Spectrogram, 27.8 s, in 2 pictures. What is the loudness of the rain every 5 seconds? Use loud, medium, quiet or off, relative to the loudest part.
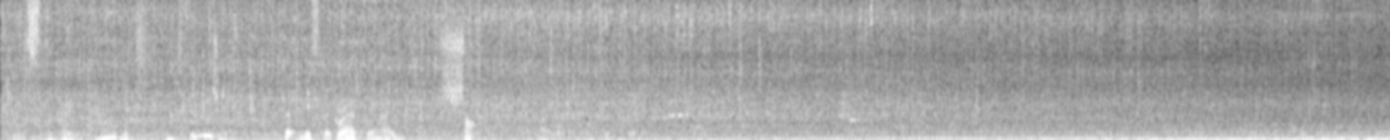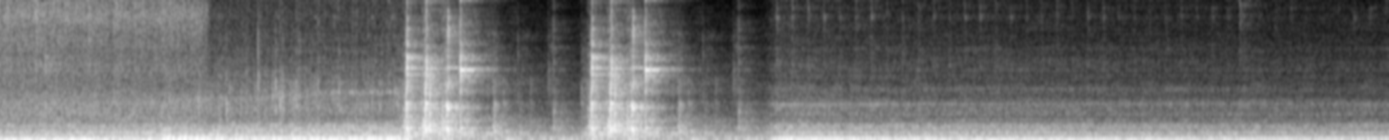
loud, loud, medium, quiet, off, off.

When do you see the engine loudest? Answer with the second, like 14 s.
18 s.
